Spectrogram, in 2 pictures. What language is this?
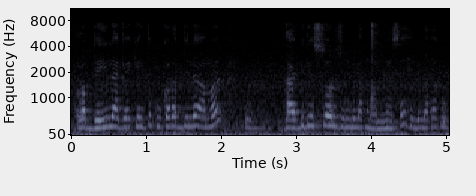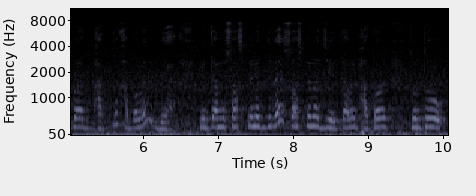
Assamese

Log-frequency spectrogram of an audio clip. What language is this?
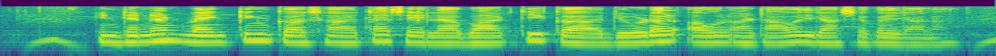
Bhojpuri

